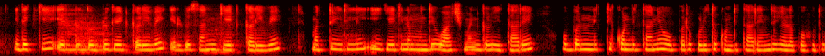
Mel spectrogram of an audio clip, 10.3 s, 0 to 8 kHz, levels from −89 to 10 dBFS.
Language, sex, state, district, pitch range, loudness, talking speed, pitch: Kannada, female, Karnataka, Belgaum, 230-255 Hz, -32 LUFS, 145 wpm, 240 Hz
